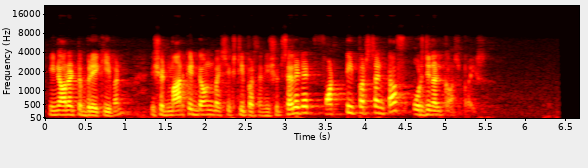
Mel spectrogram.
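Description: A young man speaks calmly and clearly into a close microphone.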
